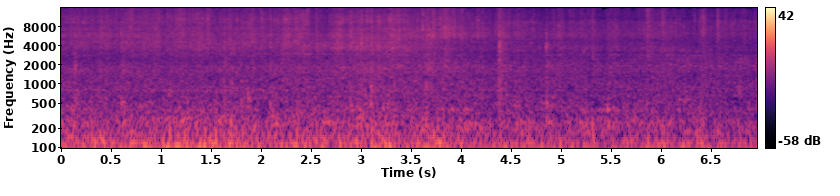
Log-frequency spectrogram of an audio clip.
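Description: Sundarban Express intercity passenger train running on the rails: a loud, steady rumble and rattle of its coaches.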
